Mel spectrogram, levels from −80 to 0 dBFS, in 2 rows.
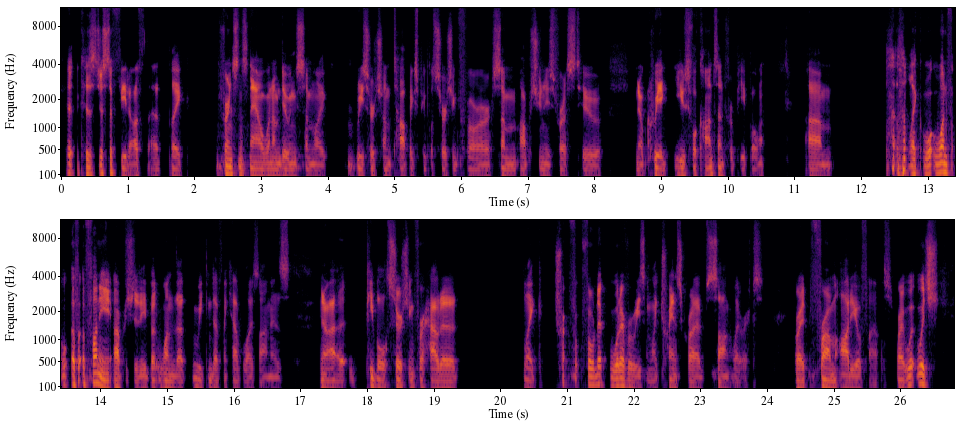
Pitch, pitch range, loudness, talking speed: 95 Hz, 85-110 Hz, -31 LUFS, 160 wpm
